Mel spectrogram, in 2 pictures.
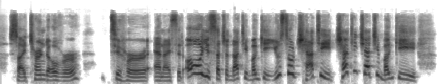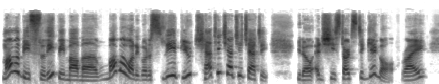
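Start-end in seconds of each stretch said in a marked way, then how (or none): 2.8-10.6 teasing, playful, high-pitched put-on Jamaican accent. Retelling teasing a chatty kid at sleep time: put-on Jamaican accent. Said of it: "what I call a Jamaican accent".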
